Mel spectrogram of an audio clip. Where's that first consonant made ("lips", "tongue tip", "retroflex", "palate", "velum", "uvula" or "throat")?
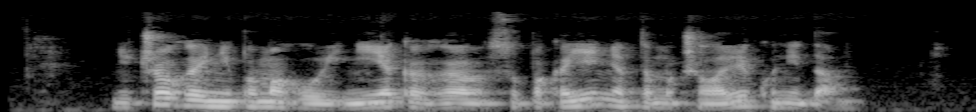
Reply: tongue tip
